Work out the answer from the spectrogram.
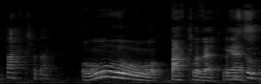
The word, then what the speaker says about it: baklava: And she asked for pronunciation. baklava.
